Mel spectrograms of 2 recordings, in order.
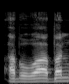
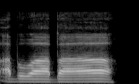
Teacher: دو زبر، وقف میں ایک زبر اور بعد میں ایک الف پڑھا جائے گا۔ مثلا ابوابن کو ابوابا پڑھیں گے۔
